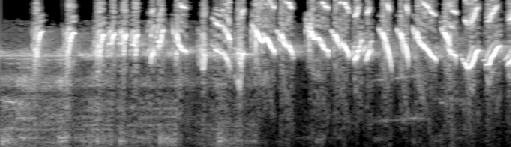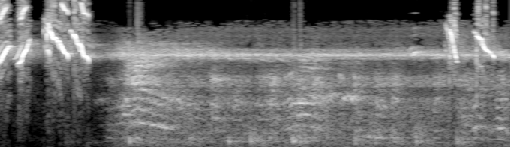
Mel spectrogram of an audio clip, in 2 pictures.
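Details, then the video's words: Oriental white-eye song recorded to train other cage birds; six seconds of rapid, high, piercing twitters and swooping notes, then mostly a hissing background with one short burst of high notes near the end. "Masteran Pleci Gacor Buka Paruh Durasi Panjang Suara Jernih"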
